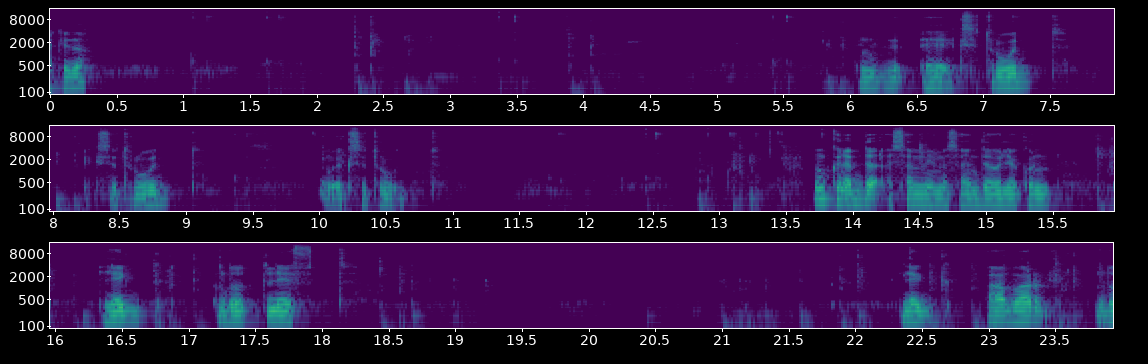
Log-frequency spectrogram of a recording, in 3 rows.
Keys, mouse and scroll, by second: 1.6 click, 2.2 g, 3.9 g, 5.8 e, 8.0 e, 10.0 e, 12.4 click, 12.9 shift+middle click, 13.2 ctrl+alt+middle click, 13.7 click, 14.5 F2, 21.1 BackSpace, 22.9 p.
